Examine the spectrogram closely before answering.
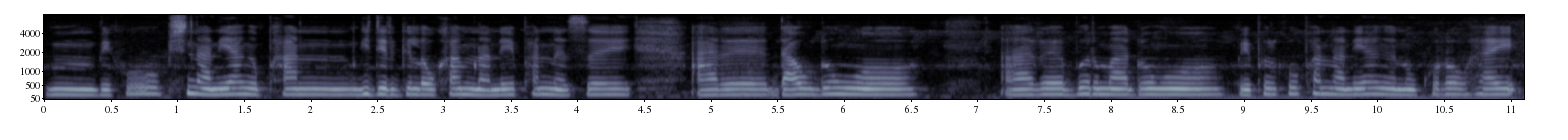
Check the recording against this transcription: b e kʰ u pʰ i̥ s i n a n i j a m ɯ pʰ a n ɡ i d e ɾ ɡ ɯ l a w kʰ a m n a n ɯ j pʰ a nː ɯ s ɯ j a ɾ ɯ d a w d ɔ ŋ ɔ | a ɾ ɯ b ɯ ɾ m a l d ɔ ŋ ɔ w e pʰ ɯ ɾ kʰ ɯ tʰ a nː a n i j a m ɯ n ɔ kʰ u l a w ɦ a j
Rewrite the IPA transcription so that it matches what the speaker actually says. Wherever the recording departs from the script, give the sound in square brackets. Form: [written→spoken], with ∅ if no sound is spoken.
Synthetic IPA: b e kʰ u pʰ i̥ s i n a n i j a [m→ŋ] ɯ pʰ a n ɡ i d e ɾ ɡ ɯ l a w kʰ a m n a n ɯ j pʰ a nː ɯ s ɯ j a ɾ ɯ d a w d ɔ ŋ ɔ | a ɾ ɯ b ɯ ɾ m a [l→∅] d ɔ ŋ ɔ [w→b] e pʰ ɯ ɾ kʰ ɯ [tʰ→pʰ] a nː a n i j a [m→ŋ] ɯ n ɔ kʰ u [l→ɾ] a w ɦ a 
